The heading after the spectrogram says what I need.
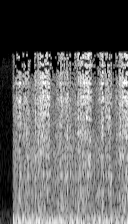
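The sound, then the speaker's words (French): Steady rasping of a hand saw cutting black wattle acacia, an invasive Australian wood, as loggers work in a dense thicket in South Africa. The loud, continuous scraping starts abruptly and holds evenly to the end. “Une scie à la main, les bûcherons s'activent dans un épais taillis de black wattle, un acacia originaire d'Australie, importé en Afrique du Sud.”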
